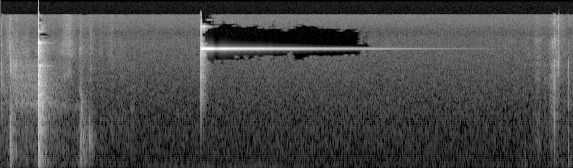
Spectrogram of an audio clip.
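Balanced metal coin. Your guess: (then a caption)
Fake. A counterfeit Bermuda Crown coin of non-silver metal is balanced on a finger and tapped for a ping test, giving a thin, high ring that fades over about two seconds. A few short broadband knocks come before it and after it. The coin is fake: its ring does not last as long as a genuine silver coin's, and its diameter, weight and a magnet test also show it is counterfeit.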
